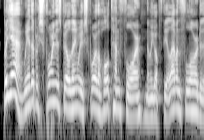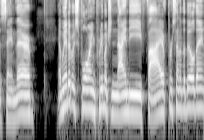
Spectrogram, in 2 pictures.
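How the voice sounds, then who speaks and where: A young adult man telling a personal story casually, in slangy, sweary language, acting out bits of dialogue as he goes. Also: mid-range voice. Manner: informal slang-heavy, swearing, acts out dialogue. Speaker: YouTube storyteller.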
